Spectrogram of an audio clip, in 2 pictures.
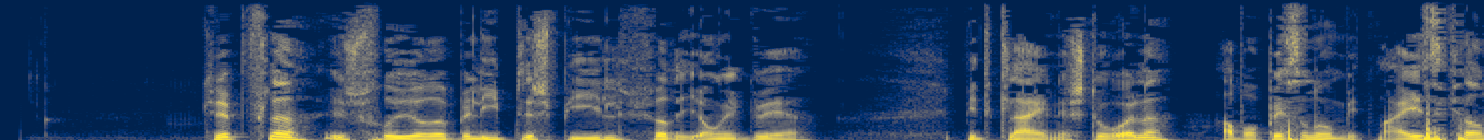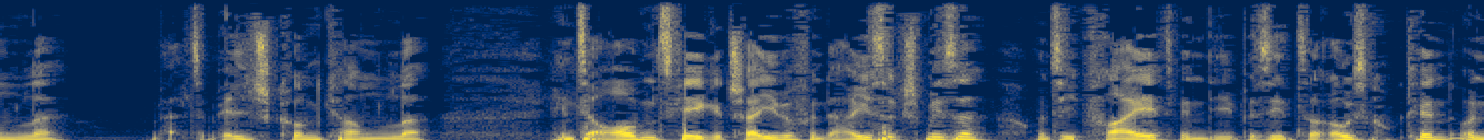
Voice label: "knepfla", schwaebisch

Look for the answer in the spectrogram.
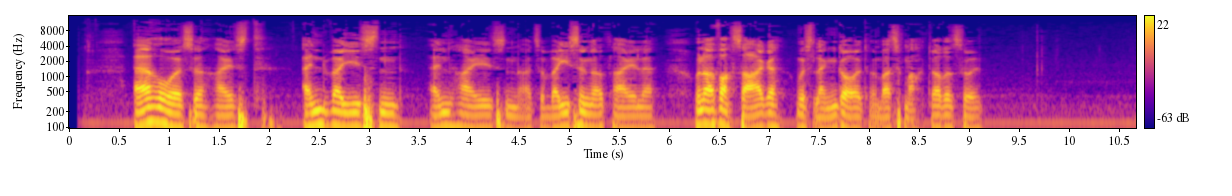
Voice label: "ahoasa", schwaebisch; a'hoaßa ist anheißen, Weisung erteilen, sagen wo es lang geht

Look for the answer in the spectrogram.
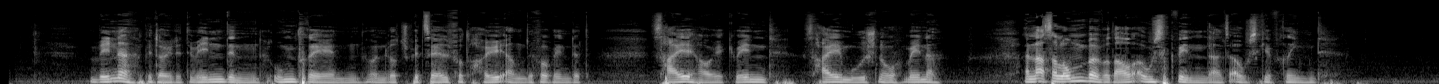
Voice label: "wenna", schwaebisch

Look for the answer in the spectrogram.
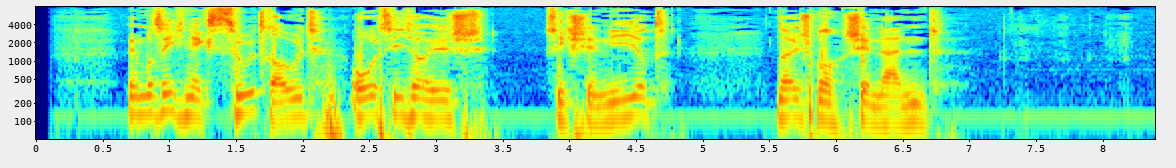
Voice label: "schenand", schwaebisch; Wenn man sich nichts zutraut, unsicher ist, sich geniert, ist man schenand

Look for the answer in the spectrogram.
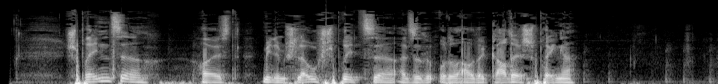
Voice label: sprenza, schwaebisch; sprenza heißt mit dem Schlauch spritzen, den Garten sprengen

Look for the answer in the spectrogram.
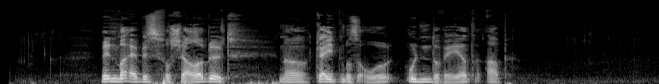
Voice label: verscherbla, schwaebisch; wenn man etwas verscherblt, gibt man es unter Wert ab.

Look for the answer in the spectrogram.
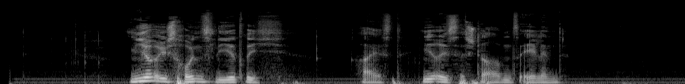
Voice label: hondslieadrich, schwaebisch

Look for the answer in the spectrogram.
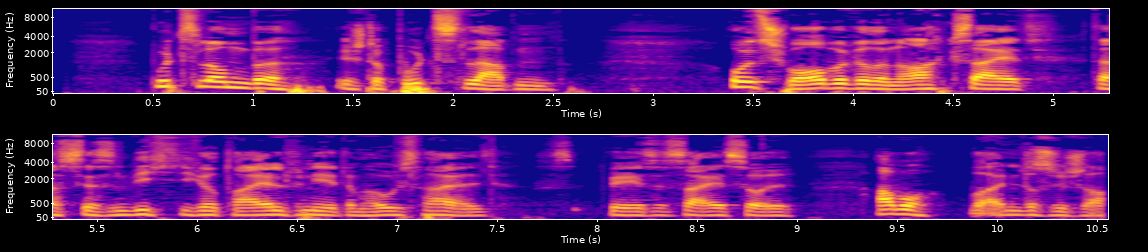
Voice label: butzlomba, schwaebisch; Butzlompa ist der Putzlappen

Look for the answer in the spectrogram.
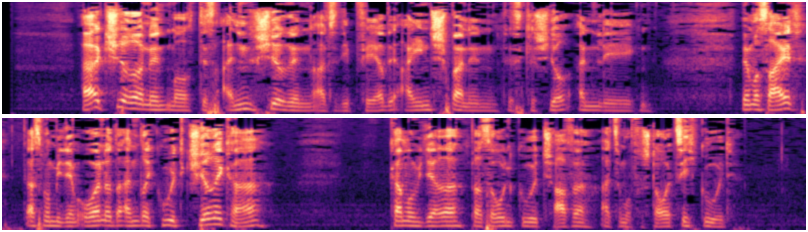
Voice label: "agschirra", schwaebisch; a'gschirra nennt man das anschirren, die Pferde einspannen (das Geschirr anlegen).

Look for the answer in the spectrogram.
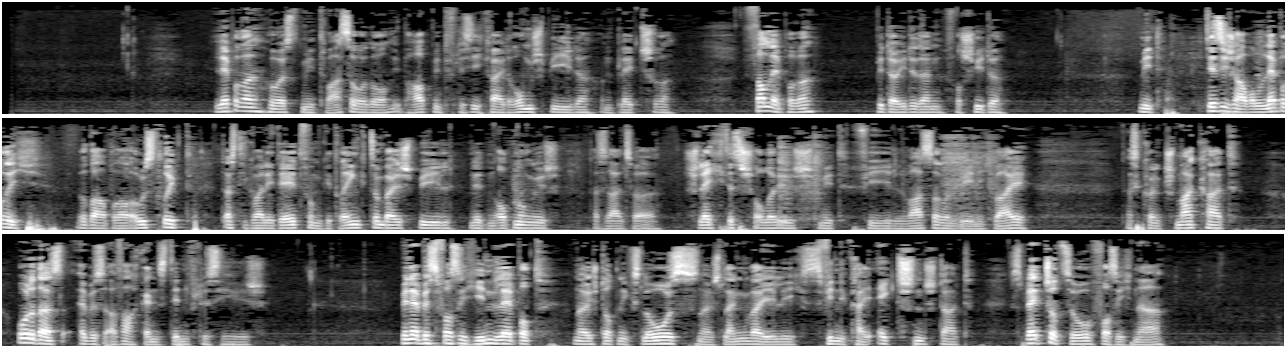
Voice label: "laeppera", schwaebisch

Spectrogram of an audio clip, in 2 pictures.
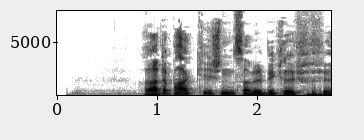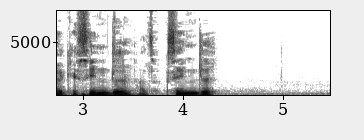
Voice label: rattapack, schwaebisch

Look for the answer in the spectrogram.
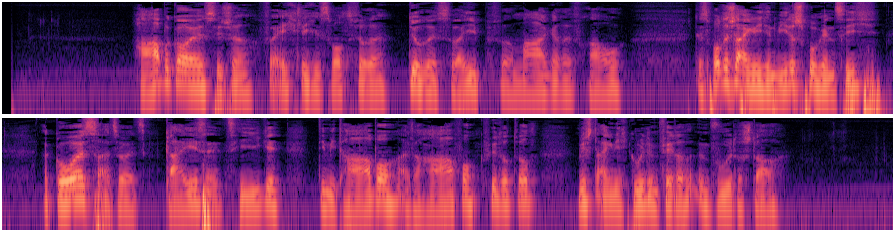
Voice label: habergois, schwaebisch; Haber ist das Getreide Hafer

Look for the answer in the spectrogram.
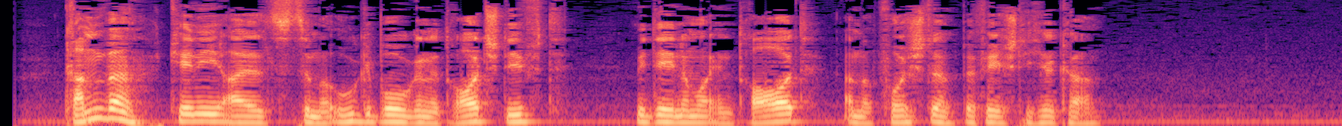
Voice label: "krabba", schwaebisch; Krabba sind im Schwäbischen ein Sammelbegriff für Krähen und Raben

